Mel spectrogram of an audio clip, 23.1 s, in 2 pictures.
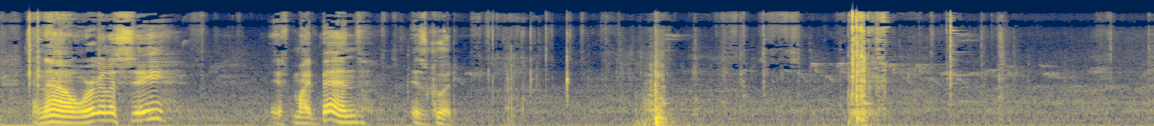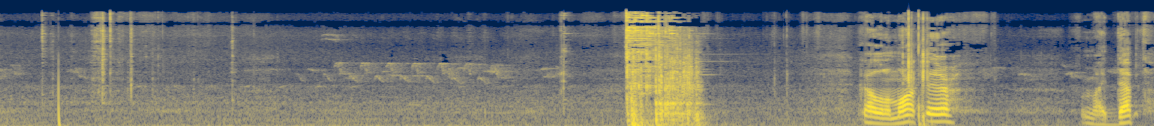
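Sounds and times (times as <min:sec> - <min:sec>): handling knocks and bumps: 0:17.8 - 0:18.7.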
